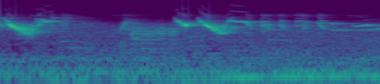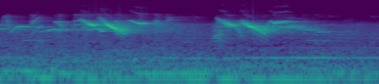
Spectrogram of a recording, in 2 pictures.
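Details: Oriental magpie-robin singing as a lure for a stressed bird that has stopped singing: rich downward-swooping whistled phrases in four loud bursts about a second apart, separated by softer twitters, with a low background hum.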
